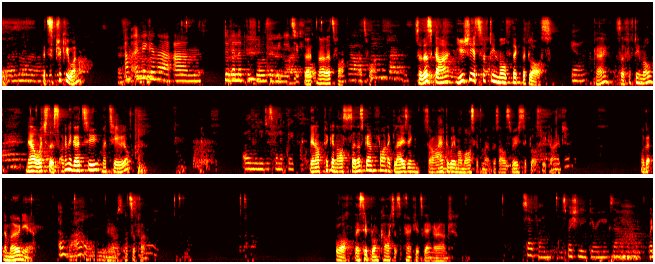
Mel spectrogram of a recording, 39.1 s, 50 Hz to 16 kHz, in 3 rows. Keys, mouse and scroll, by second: 0.9 click, 3.6 click, 5.4-6.3 typing, 10.9 click, 20.3-21.8 scroll, 21.8-24.7 scroll, 24.7 click, 26.8 click, 27.9 click, 28.1 click, 30.0-30.6 scroll, 30.6 middle click, 31.3 click, 34.3 click, 34.5-35.1 scroll, 38.2-39.0 scroll.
